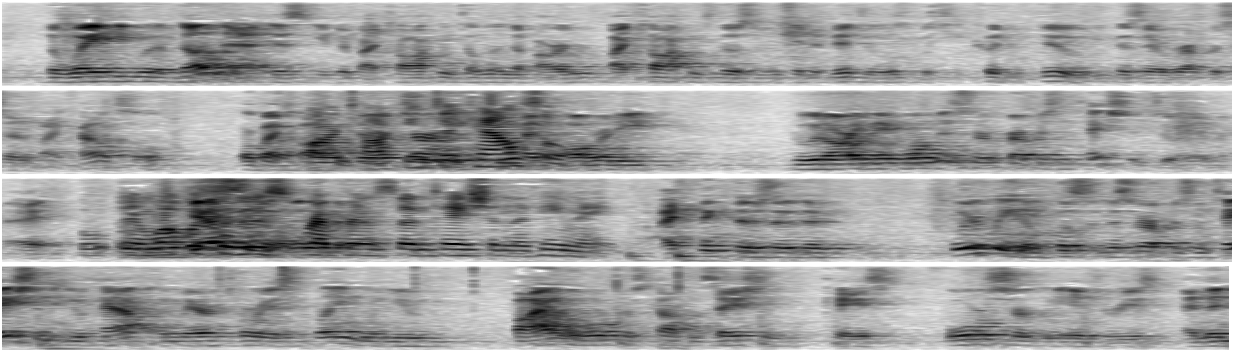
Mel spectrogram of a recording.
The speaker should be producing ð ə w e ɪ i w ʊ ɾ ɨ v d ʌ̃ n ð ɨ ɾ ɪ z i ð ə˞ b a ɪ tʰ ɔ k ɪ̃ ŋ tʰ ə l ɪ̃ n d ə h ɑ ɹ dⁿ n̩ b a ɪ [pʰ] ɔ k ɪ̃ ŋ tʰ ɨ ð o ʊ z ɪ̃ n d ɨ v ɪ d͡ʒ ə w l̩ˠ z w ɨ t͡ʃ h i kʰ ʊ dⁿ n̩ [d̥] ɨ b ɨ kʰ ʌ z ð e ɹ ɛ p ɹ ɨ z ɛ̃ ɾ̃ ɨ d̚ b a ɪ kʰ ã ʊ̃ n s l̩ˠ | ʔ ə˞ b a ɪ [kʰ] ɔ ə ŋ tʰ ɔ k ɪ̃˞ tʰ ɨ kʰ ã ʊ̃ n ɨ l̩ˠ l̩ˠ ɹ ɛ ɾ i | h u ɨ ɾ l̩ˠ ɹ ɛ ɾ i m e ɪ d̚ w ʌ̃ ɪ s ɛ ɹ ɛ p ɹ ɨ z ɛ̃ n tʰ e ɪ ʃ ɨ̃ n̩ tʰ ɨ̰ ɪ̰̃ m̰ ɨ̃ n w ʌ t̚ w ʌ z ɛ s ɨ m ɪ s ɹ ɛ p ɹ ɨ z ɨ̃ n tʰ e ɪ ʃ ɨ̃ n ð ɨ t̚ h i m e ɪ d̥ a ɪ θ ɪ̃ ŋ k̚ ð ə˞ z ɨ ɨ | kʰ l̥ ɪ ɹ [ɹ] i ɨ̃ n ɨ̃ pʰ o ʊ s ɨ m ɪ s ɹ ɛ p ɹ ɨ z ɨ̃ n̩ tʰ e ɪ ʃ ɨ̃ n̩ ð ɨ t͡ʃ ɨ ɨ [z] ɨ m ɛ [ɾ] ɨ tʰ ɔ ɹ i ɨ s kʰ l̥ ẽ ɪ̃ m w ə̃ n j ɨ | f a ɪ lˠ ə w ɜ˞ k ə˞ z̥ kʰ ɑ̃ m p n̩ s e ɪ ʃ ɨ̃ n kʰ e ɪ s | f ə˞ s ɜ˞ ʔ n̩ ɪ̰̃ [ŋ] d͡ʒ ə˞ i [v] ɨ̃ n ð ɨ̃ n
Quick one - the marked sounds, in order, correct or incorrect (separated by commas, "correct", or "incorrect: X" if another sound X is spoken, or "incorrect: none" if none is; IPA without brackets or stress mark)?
incorrect: tʰ, correct, incorrect: tʰ, incorrect: l, incorrect: v, incorrect: ɹ, incorrect: n, incorrect: z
